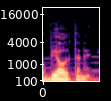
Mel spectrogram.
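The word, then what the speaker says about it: Bealtaine: Beltane, in pronuncia anglicizzata, o Bioltene in irlandese moderno, che significa maggio, è la festa del fuoco luminoso, come ci ricorda l'etimologia del nome.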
